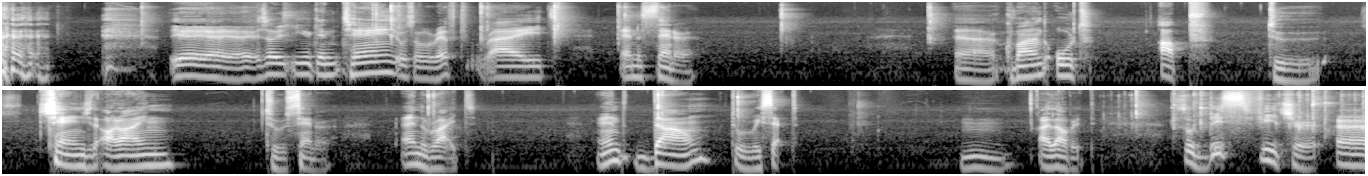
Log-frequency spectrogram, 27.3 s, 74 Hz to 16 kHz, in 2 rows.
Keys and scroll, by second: 0.1 Down, 1.2 Up, 3.7 alt+super+Left, 4.6 alt+super+Right, 5.3 alt+super+Down, 5.9 alt+super+Up, 17.7 alt+super+Right, 20.0 alt+super+Down, 24.5 Down, 25.3 ctrl+shift+super+m, 25.7 super+t, 25.9-27.2 typing.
